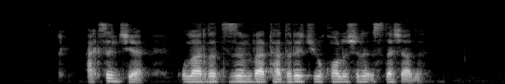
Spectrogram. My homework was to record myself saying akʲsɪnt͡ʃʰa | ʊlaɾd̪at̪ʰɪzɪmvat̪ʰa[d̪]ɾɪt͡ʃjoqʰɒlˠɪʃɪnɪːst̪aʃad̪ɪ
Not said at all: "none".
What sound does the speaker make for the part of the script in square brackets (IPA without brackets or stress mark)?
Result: d̪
